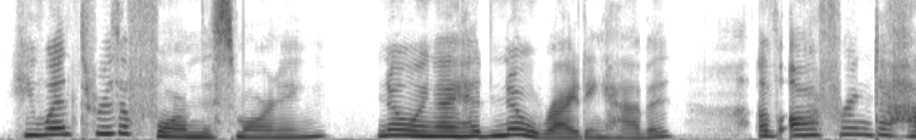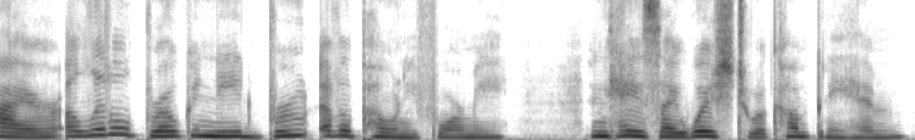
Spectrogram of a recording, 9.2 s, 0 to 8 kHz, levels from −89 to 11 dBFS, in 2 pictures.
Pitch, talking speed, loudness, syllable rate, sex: 255 Hz, 225 wpm, -17 LUFS, 5.2 syllables/s, female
